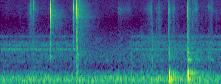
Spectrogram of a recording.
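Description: Fingers pressing and rubbing a sticker down onto a paper card on a tabletop, making a few light clicks and taps, the two loudest close together near the end.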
